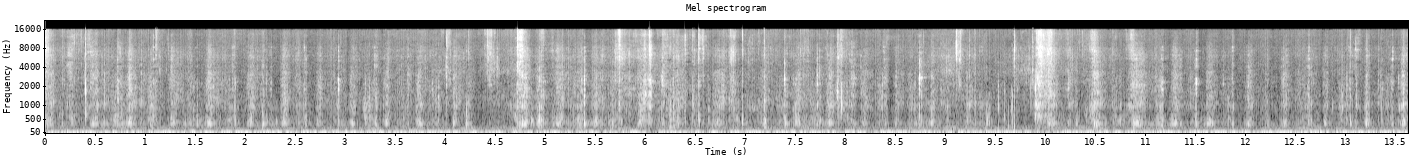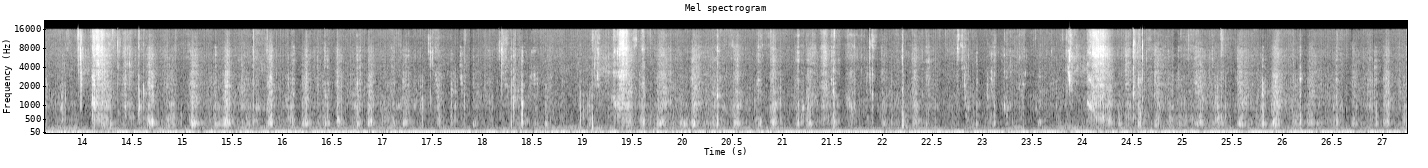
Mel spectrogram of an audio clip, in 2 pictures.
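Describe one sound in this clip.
A young woman chews crunchy wafers close to a microphone.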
